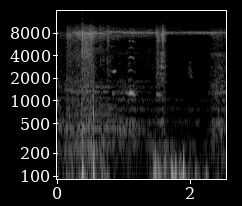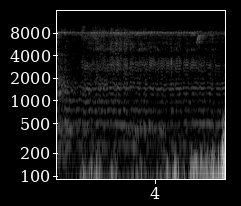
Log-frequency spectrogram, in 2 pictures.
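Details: Honey bees gather pollen from sunflowers in a garden on August 25th 2021, their wingbeats giving a soft, steady hum with faint stacked overtones, under low rumbling wind and handling noise.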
